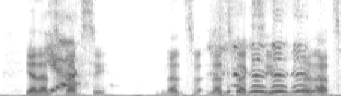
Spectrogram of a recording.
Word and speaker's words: Vexi: isn't that vexi or vexi I don't know v e XI yeah that's vexi that's that's vexi that's how I've been pronounce that's one of Matt's followers that's one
